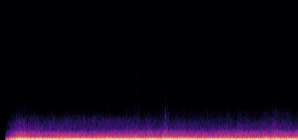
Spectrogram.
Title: Silverado Whine Noise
